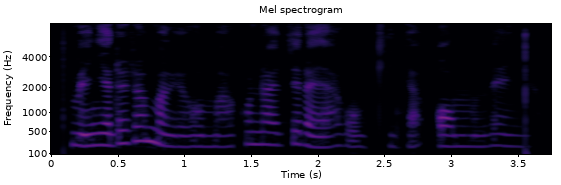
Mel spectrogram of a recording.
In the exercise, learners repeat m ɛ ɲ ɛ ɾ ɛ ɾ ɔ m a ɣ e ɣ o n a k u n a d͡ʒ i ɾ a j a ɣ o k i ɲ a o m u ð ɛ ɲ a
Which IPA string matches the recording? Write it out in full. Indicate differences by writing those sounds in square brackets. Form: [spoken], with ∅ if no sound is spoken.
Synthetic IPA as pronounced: m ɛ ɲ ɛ ɾ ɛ ɾ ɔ m a ɣ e ɣ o [m] a k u n a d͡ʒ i ɾ a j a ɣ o k i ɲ a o m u ð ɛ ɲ a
